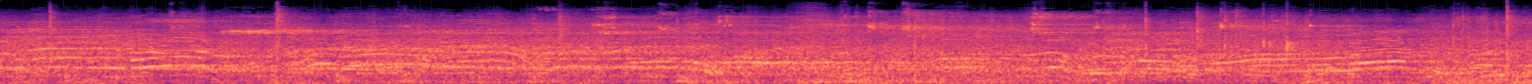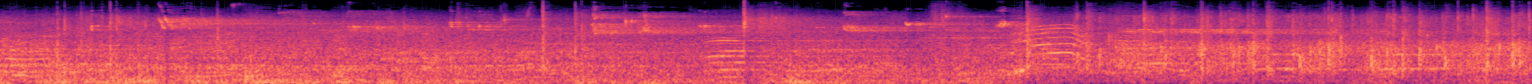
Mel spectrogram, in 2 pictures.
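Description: Basketball game noise on a hardwood court: a ball bouncing, sneakers squeaking, and players and spectators calling out.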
